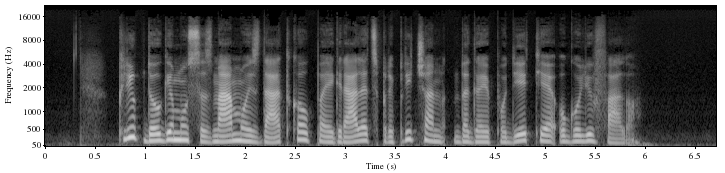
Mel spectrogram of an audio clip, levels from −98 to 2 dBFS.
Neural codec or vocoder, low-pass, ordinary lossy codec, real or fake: autoencoder, 48 kHz, 32 numbers a frame, DAC-VAE, trained on Japanese speech; 19.8 kHz; MP3, 96 kbps; fake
